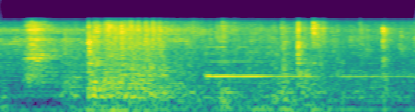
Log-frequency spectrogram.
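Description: Otis hydraulic passenger elevator's car doors sliding open on arrival. About halfway through, a steady single tone starts and holds for nearly two seconds.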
